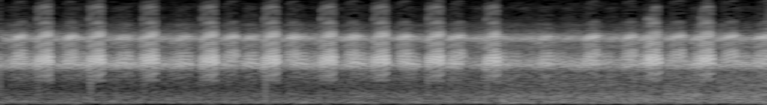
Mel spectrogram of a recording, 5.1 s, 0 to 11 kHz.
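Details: Rice-paddy frogs calling at night in May after the field is flooded, a courtship chorus for egg-laying, Sony PCM-D100 recording; loud ratchety croaks repeat quickly and unevenly over a constant background of further croaking.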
